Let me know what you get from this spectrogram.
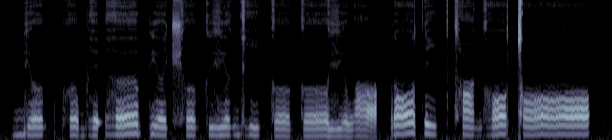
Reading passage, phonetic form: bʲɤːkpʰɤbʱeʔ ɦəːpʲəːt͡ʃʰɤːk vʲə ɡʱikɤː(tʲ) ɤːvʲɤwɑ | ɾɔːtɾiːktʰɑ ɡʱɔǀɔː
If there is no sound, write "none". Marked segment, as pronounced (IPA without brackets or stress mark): k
